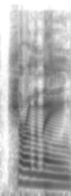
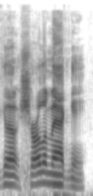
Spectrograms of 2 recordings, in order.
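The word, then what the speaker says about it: Charlemagne: that's a French word Charlamagne so uh it sound it looks weird it's not pronounced the way it looks uh it looks like it should be Charlotte Magny uh anyway and the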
